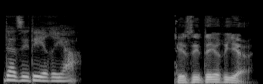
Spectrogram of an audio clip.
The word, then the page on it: desideria: German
